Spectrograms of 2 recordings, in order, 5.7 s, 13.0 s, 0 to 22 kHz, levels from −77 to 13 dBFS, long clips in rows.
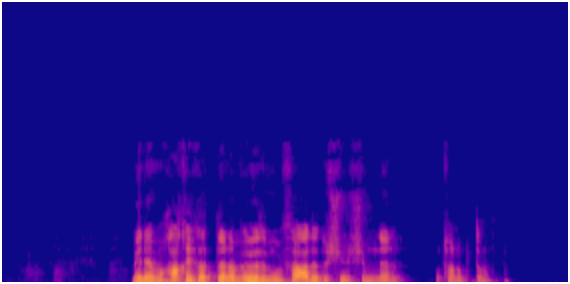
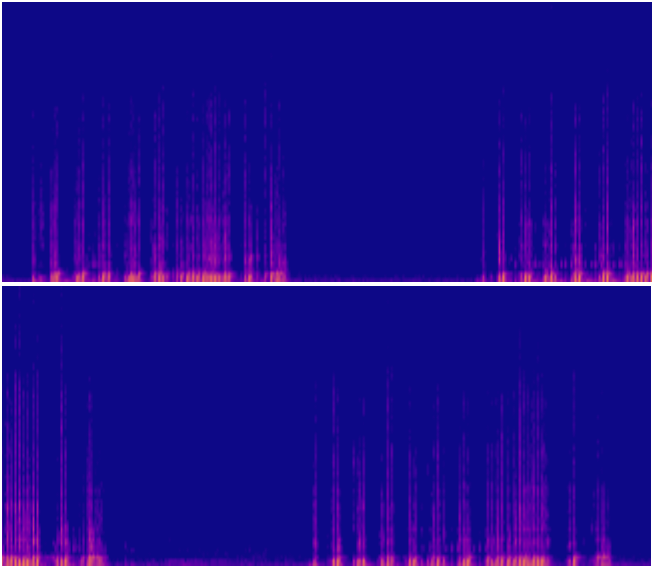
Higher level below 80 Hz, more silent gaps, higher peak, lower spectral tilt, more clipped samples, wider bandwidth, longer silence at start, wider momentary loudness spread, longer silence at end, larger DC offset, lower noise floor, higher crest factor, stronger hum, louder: about the same, -58 dBFS vs -60 dBFS; neither; first, 0 dBFS vs -8 dBFS; first, -7.5 dB/octave vs -6 dB/octave; neither; second, 10.5 kHz vs 15 kHz; first, 1.3 s vs 0.3 s; first, 16 LU vs 11 LU; first, 0.6 s vs 0.45 s; neither; first, -77 dBFS vs -72 dBFS; about the same, 20 dB vs 22 dB; neither; first, -18 LUFS vs -31 LUFS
